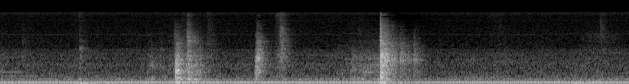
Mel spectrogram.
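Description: Kitchen things being handled out of view: two sharp knocks about two and four seconds in, the second the louder, with lighter clicks between them, over a steady low hum.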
